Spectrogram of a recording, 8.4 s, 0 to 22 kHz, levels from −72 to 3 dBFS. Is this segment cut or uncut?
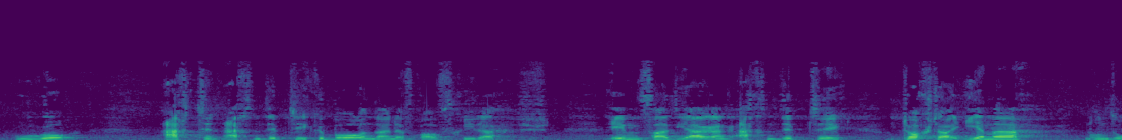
cut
